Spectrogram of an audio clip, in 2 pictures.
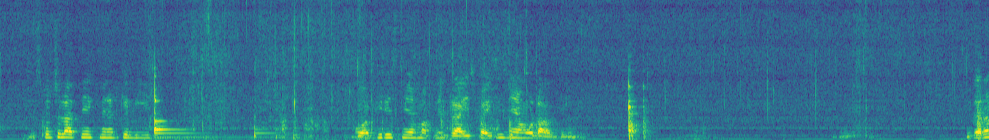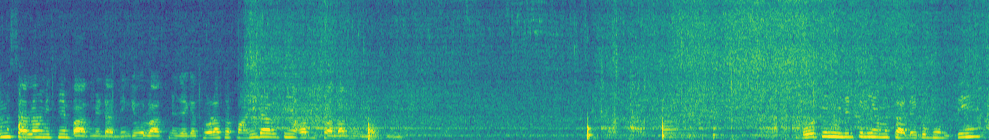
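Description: A wooden spoon scrapes and stirs against a metal pot.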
